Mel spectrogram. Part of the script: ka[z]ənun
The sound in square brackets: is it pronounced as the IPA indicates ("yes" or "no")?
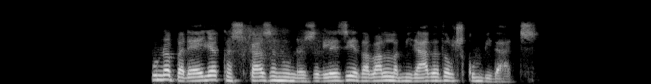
yes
